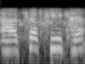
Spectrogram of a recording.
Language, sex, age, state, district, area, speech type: Hindi, female, 60+, Bihar, Begusarai, rural, conversation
